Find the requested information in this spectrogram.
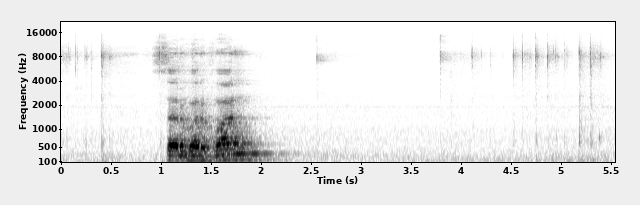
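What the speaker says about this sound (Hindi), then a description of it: "मैं यहां पर टाइप कर देता हूं" Keys clack on a computer keyboard in quick light bursts and scattered clicks, near and crisp, after a short stretch of someone speaking.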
